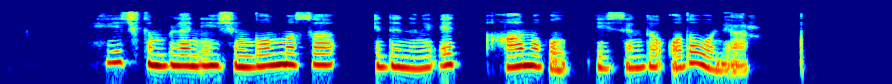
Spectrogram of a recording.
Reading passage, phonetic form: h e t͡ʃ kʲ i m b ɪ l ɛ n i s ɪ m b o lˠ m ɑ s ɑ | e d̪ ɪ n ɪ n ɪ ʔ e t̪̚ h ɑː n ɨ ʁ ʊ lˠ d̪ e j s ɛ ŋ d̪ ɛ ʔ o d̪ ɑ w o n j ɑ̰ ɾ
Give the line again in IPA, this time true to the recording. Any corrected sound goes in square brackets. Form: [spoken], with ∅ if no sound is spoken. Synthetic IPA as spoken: h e t͡ʃ kʲ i m b ɪ l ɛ n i [ʃ] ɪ [ŋ] b o lˠ m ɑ s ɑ | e d̪ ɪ n ɪ [ŋ] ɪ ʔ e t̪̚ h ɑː n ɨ ʁ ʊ lˠ d̪ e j s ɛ ŋ d̪ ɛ ʔ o d̪ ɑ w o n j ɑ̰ ɾ

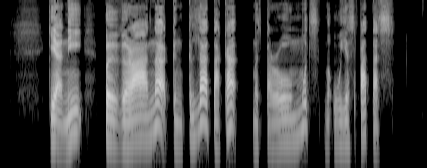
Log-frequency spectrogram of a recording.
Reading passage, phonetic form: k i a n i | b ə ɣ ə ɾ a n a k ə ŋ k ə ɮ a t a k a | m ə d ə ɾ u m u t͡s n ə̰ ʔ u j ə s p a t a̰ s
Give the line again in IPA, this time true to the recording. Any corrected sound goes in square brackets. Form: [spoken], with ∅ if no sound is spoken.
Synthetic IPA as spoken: k i a n i | [p] ə ɣ ə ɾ a n a k ə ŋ k ə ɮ a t a k a | m ə [t] ə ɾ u m u t͡s [m] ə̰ ʔ u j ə s p a t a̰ s

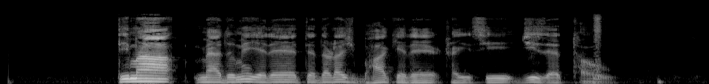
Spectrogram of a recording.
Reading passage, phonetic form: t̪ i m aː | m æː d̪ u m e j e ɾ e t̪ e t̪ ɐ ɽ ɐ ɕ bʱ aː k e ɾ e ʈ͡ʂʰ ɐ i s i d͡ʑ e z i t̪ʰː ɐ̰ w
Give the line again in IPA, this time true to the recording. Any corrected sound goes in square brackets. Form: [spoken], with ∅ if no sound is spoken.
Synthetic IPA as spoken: t̪ i m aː | m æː d̪ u m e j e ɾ e t̪ e [d̪] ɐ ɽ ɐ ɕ bʱ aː k e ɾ e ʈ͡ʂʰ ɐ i s i d͡ʑ [i] z [e] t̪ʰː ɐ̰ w

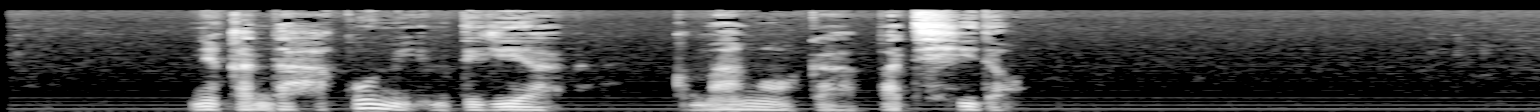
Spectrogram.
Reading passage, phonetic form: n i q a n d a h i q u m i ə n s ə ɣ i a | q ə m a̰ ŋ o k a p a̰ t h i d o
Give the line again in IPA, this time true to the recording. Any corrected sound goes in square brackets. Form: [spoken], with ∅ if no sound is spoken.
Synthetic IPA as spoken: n i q a n d a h [a] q u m i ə n [t] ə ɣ i a | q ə m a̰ ŋ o k a p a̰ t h i d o

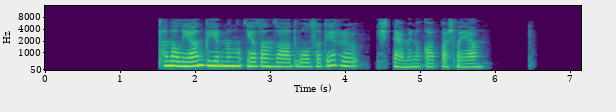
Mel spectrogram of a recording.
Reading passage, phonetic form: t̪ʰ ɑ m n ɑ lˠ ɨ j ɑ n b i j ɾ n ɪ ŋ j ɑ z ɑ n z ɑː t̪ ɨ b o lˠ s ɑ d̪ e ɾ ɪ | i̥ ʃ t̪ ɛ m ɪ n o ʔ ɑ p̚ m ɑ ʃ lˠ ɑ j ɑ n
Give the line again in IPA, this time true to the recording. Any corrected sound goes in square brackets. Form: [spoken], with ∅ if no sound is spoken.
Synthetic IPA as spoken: t̪ʰ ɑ [∅] n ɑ lˠ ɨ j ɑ n b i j ɾ n ɪ ŋ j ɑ z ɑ n z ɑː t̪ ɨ b o lˠ s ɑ d̪ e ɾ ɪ | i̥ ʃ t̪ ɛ m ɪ n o [q] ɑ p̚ [b] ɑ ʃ lˠ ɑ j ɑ [ŋ]

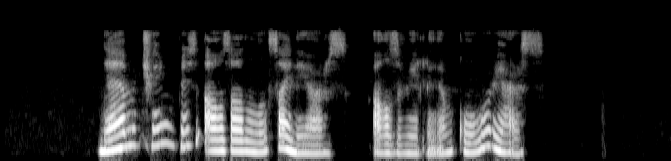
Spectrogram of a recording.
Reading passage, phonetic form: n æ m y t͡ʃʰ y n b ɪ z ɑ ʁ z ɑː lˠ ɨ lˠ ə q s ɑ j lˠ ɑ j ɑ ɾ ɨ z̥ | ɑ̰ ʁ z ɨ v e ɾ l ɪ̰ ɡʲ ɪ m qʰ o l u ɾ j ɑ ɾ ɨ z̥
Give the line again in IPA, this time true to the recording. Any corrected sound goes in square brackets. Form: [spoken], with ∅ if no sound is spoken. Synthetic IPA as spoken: n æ m y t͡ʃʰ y n b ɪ z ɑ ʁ z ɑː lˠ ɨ lˠ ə q s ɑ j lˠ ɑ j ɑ ɾ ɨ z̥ | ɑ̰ ʁ z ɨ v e ɾ l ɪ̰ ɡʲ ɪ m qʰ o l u ɾ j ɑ ɾ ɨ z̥

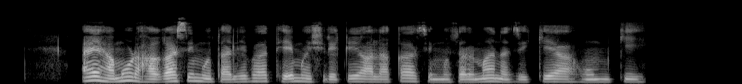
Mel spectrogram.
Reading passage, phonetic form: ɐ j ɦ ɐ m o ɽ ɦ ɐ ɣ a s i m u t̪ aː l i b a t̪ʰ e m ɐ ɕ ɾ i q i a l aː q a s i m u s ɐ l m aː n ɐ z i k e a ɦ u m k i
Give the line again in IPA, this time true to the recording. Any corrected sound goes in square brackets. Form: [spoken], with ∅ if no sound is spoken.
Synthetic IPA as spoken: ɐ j ɦ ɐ m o ɽ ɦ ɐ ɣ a s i m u t̪ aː l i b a t̪ʰ e m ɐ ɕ ɾ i q i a l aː q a s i m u s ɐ l m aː n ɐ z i k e a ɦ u m k i

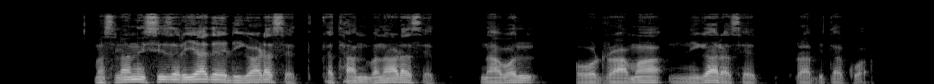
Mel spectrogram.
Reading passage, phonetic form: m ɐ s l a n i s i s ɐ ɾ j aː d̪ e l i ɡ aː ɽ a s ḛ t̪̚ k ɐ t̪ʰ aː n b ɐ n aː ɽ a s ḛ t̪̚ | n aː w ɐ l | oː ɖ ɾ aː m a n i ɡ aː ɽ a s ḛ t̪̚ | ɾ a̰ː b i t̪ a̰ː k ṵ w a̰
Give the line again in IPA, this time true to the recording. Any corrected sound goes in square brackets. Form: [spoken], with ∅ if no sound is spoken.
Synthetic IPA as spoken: m ɐ s l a n i s i [z] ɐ ɾ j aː d̪ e l i ɡ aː ɽ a s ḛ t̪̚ k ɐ t̪ʰ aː n b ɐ n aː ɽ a s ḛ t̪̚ | n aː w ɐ l | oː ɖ ɾ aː m a n i ɡ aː [ɾ] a s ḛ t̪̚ | ɾ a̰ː b i t̪ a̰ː k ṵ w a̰

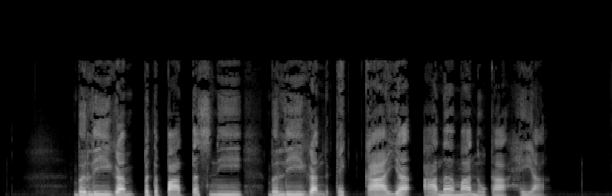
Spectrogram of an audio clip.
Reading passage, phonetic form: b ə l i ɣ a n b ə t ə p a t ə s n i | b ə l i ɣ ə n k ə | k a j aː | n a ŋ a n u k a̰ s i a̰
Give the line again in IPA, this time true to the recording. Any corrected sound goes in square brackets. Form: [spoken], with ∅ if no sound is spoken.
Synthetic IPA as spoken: b ə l i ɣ a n [p] ə t ə p a t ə s n i | b ə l i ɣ [a] n k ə | k a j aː | n a [m] a n u k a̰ [ħ] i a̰

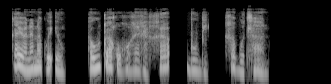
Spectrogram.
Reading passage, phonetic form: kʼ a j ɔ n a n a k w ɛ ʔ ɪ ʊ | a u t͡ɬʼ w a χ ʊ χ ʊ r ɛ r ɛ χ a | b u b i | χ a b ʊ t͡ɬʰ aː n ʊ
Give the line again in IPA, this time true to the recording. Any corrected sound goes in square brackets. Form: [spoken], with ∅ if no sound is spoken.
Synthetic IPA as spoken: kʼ a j ɔ n a n a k w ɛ ʔ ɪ ʊ | a u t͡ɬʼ w a χ ʊ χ ʊ r ɛ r [a] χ a | b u b i | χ a b ʊ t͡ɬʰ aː n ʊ

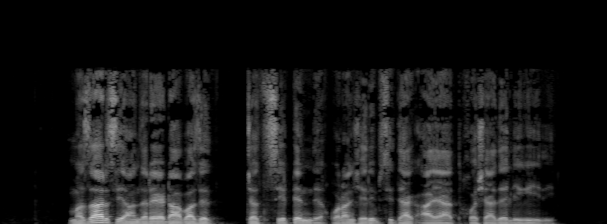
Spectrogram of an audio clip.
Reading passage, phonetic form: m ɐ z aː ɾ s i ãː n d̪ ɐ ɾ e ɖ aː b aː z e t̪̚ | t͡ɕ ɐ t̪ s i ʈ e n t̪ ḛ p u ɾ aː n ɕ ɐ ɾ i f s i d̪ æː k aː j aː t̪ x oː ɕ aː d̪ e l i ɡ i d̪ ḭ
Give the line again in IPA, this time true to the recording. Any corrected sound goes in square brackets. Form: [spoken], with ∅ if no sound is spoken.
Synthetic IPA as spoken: m ɐ z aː ɾ s i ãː n d̪ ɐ ɾ e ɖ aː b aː z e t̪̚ | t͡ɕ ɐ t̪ s i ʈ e n [d̪] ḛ [q] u ɾ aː n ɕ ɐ ɾ i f s i d̪ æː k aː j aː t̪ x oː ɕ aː d̪ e l i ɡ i d̪ ḭ

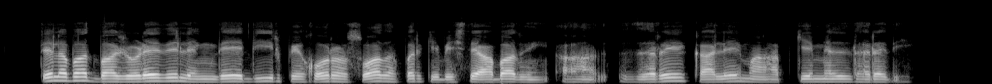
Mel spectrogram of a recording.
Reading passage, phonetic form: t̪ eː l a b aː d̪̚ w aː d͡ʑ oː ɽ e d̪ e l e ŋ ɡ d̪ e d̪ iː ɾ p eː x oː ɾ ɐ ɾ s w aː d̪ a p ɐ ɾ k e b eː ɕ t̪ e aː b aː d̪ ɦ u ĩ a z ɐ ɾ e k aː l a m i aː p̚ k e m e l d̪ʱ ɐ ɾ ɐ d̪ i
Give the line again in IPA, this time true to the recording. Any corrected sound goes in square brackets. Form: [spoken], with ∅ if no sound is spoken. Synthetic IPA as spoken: t̪ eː l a b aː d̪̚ [b] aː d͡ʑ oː ɽ e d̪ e l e ŋ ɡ d̪ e d̪ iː ɾ p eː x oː ɾ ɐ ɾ s w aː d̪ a p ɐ ɾ k e b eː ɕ t̪ e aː b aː d̪ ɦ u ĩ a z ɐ ɾ e k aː l [e] m [a] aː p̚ k e m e l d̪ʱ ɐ ɾ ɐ d̪ i

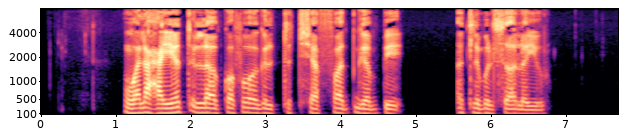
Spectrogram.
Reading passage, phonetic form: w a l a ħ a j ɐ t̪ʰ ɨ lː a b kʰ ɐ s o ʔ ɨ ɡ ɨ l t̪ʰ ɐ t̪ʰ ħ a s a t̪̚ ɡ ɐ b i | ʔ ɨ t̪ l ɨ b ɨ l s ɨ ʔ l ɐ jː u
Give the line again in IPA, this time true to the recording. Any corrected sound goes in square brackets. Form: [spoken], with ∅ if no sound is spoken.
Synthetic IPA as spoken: w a l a ħ a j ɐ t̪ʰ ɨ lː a b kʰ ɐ [f] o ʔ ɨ ɡ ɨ l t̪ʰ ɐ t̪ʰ [ʃ] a [f] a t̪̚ ɡ ɐ b i | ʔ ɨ t̪ l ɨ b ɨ l s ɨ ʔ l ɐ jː u

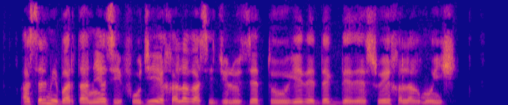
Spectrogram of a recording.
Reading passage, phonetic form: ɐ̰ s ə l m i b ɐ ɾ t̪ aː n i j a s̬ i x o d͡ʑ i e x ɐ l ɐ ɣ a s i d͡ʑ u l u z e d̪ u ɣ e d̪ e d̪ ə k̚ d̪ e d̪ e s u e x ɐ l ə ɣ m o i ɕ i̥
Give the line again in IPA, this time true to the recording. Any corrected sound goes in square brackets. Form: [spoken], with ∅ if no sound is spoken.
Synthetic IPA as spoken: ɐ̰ s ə l m i b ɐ ɾ t̪ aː n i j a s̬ i [f] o d͡ʑ i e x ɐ l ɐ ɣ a s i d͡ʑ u l u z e [t̪] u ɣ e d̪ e d̪ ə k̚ d̪ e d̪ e s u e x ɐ l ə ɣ m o i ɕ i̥

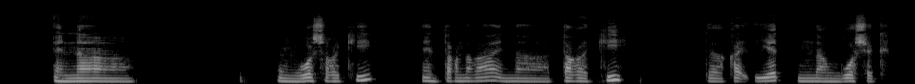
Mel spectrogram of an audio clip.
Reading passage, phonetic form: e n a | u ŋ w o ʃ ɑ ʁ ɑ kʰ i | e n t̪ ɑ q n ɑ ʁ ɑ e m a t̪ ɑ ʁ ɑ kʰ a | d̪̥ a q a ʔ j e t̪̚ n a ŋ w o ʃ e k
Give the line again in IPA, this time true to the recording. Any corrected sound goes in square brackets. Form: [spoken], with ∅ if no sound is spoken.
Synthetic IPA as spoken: e n a | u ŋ w o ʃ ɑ ʁ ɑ kʰ i | e n t̪ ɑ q n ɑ ʁ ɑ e [n] a t̪ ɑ ʁ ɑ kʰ [i] | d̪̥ a q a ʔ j e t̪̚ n a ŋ w o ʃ e k

